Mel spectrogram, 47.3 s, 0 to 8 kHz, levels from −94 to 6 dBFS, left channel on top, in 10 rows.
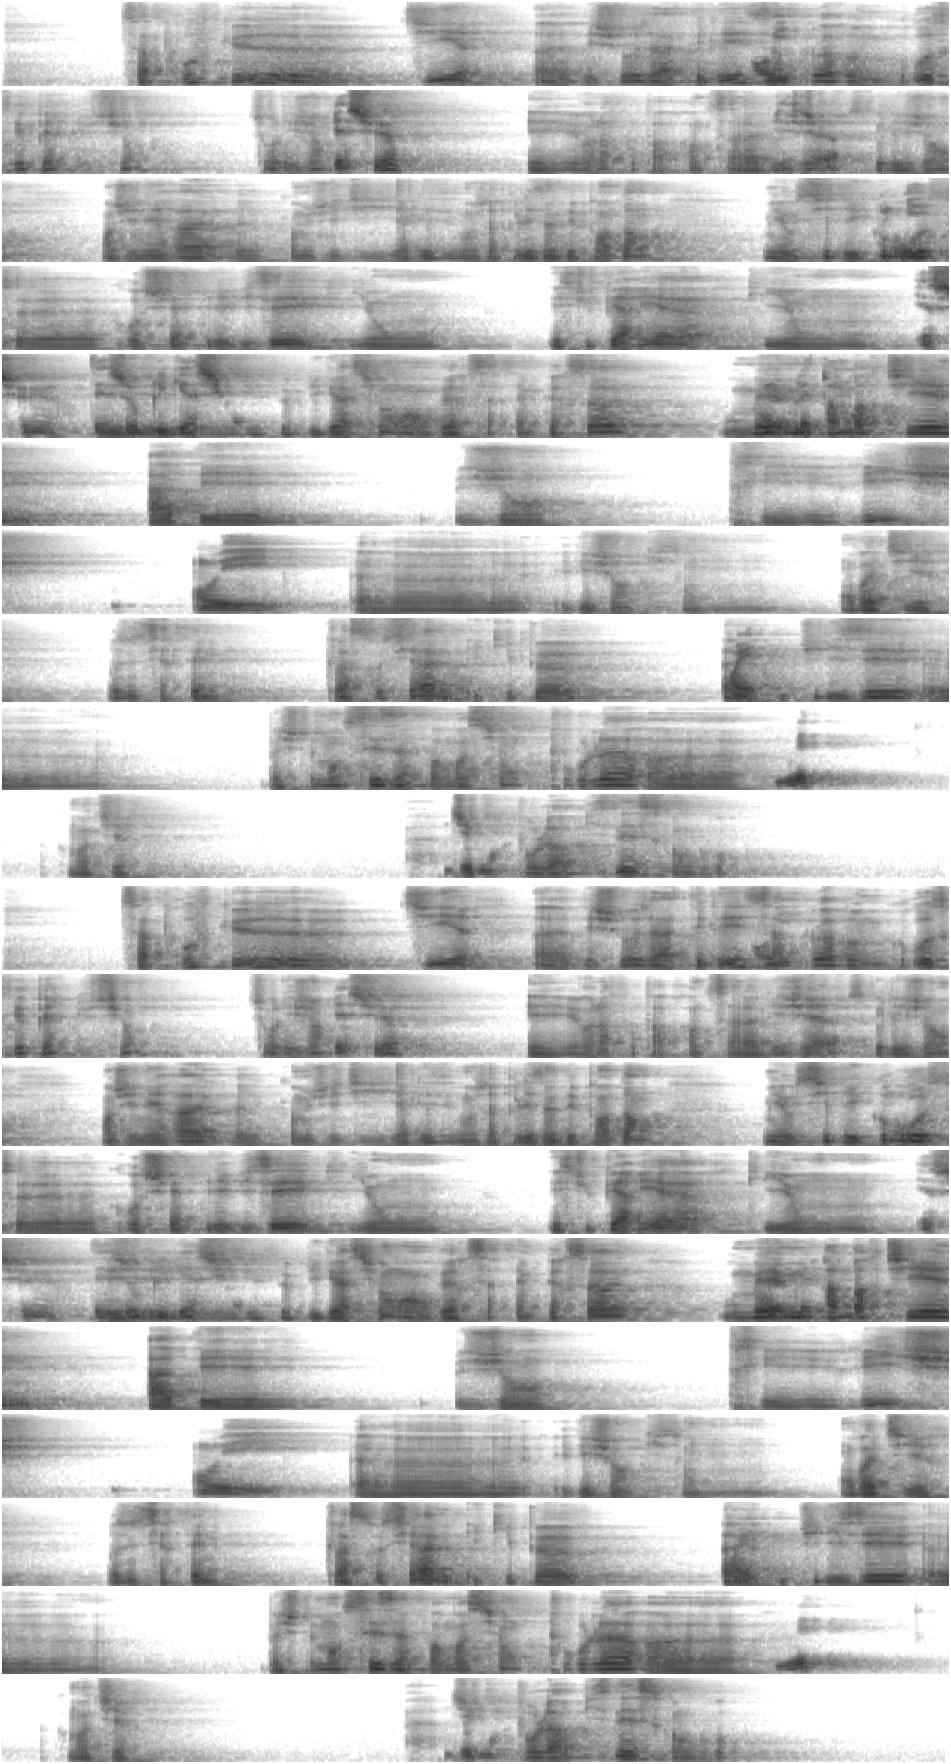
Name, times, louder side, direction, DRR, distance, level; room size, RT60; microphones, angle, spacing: voice 1, 0.6-2.3 2.7-5.5 6.0-6.4 7.4-9.5 10.0-12.7 13.3-16.4 16.9-18.6 19.5-22.1 22.5-23.8 24.4-25.1 25.9-26.4 27.3-28.6 30.1-32.3 32.6-33.1 33.7-34.2 34.8-36.0 36.7-38.4 39.2-41.6 42.9-43.3 44.6-44.8 45.2-46.2, right 2 dB, 35° right, 5 dB, 0.9 m, -25 dB
voice 2, 6.4-6.7 8.6-8.9 13.9-14.1 18.8-20.0 22.7-23.3 29.4-29.8 36.8-36.9 41.7-41.9 44.8-45.1, left 4 dB, 60° left, 9 dB, 0.7 m, -23 dB
29.0 x 12.5 x 3.9 m, 0.91 s
head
